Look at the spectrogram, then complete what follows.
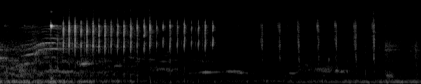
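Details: ['Lovebird recording used as a lure to make lovebirds sing: a fast, even trill of high chirps for about a second and a half, slowing into sparse single ticks, faint low hum underneath.']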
